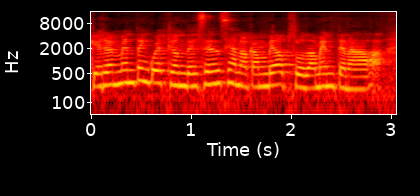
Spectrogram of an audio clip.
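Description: Over noticeable background noise, a woman speaks in a high pitch with monotone, flat intonation. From Puerto Rico (Hormigueros). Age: 20s. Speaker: patient with multiple sclerosis. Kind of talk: testimony.

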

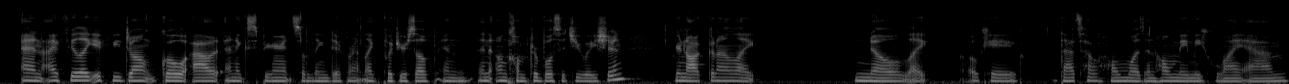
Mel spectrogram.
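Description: In a very clean recording with a silent background, a woman with a Hawaiian accent speaks in a very deep, low pitch with monotone, flat intonation. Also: moderate pace. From Hawaii, Mililani on Oahu. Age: 18. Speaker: college student athlete. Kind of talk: casual interview.

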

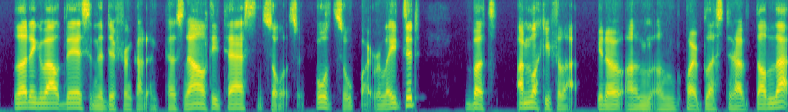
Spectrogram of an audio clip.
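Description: Talking at a very fast pace, a man with a medium pitch speaks in an English accent. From England. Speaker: analytics manager. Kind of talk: panel discussion.

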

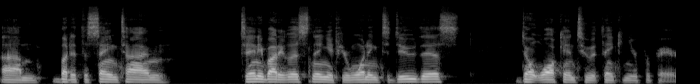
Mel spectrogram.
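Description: A man with an American accent speaks fairly quickly at a medium pitch, in a dark, mellow tone with fairly even intonation. The sound is dry and close, with no echo. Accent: Southern US, hillbilly-tinged. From southern Indiana, US. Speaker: reptile breeder. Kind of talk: casual chat, podcast interview. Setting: video call.

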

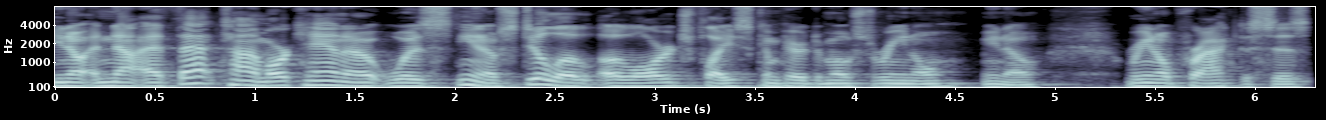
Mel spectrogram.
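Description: At a fairly quick pace, an unremarkable speaking voice with an American accent shows ordinary pitch variation. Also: man, medium pitch for a man. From US South, northeast Arkansas near Memphis. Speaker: renal pathologist. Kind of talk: interview.

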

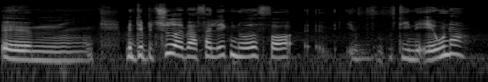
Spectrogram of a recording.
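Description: A woman at a fairly slow pace, ordinary pitch variation throughout. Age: 50s. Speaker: podcast co-host. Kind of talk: casual chat. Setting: outdoors.

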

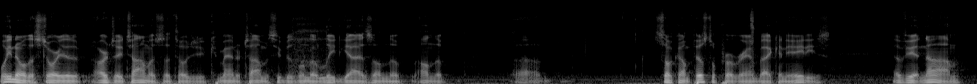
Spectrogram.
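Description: With long, frequent pauses between very fast bursts, a man with an American accent speaks in a very deep, low pitch with a dark, mellow tone and vocal fry. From southern Indiana. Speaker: firearms industry engineer. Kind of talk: casual interview. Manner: hesitant, many fillers.

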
